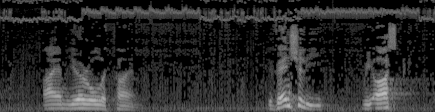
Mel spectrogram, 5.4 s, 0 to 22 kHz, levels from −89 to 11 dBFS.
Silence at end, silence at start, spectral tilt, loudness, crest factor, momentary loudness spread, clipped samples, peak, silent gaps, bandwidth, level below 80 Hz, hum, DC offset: 0 s; 0 s; -4.5 dB/octave; -28 LUFS; 20 dB; 15 LU; under 0.1%; -8 dBFS; none; over 20 kHz; -62 dBFS; none; under 0.1%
